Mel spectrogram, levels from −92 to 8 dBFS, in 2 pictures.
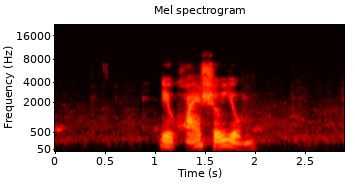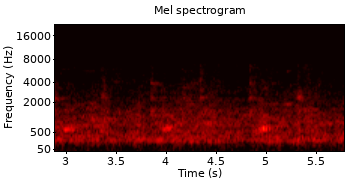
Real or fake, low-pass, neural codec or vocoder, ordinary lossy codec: fake; 7.2 kHz; codec, 16 kHz, 4 kbps, FreqCodec, larger model; Opus, 32 kbps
